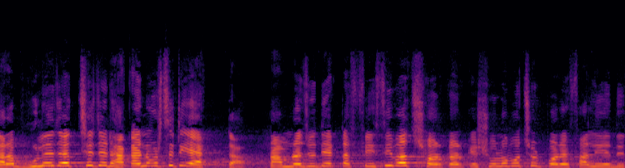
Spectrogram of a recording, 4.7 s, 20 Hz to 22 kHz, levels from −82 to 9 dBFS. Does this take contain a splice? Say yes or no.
yes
